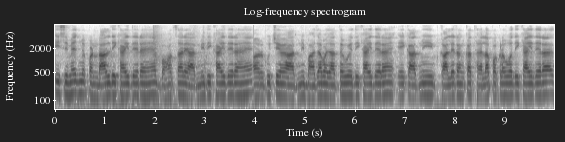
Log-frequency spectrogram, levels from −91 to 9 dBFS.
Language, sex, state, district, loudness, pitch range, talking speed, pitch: Hindi, male, Chhattisgarh, Bilaspur, -25 LUFS, 130-135 Hz, 220 wpm, 130 Hz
